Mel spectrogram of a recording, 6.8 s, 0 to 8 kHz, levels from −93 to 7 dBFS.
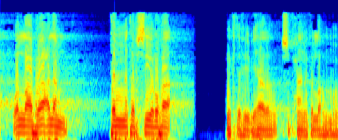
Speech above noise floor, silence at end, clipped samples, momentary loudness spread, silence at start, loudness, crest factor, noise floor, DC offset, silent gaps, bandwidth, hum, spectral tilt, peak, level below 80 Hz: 67 dB; 0 s; under 0.1%; 8 LU; 0 s; -11 LUFS; 12 dB; -77 dBFS; under 0.1%; none; 6.4 kHz; none; -8 dB/octave; 0 dBFS; -22 dBFS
